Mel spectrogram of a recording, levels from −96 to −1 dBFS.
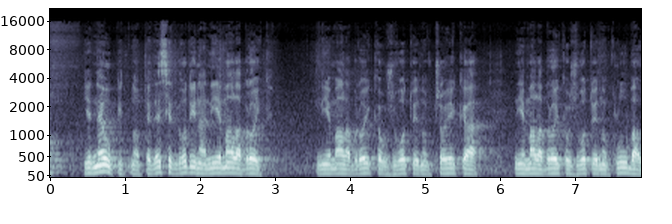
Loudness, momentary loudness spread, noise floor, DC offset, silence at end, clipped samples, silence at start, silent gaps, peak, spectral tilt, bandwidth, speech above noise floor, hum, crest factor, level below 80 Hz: -16 LUFS; 10 LU; -47 dBFS; under 0.1%; 0 s; under 0.1%; 0 s; none; 0 dBFS; -6.5 dB/octave; 15 kHz; 32 dB; none; 16 dB; -54 dBFS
